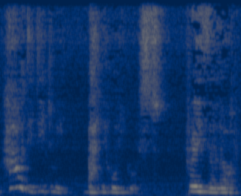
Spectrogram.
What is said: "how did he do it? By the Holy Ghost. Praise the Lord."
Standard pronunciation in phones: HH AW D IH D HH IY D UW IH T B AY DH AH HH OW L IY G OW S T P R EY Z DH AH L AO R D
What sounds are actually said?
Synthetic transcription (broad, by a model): HH AW D IH D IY D UW IH T B AY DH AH HH OW L IY G OW S T P R EY Z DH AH L AO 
